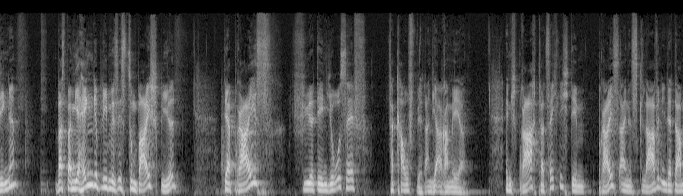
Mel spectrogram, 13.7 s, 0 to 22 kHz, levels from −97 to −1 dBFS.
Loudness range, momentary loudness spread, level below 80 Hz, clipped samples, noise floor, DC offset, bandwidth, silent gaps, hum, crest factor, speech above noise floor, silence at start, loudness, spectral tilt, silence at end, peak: 5 LU; 12 LU; -48 dBFS; under 0.1%; -50 dBFS; under 0.1%; 17 kHz; none; none; 20 dB; 28 dB; 0 s; -23 LUFS; -5.5 dB/octave; 0 s; -4 dBFS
